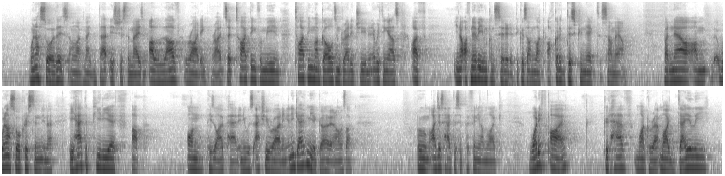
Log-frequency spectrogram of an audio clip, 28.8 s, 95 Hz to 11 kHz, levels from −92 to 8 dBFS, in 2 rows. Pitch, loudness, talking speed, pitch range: 115 Hz, -23 LUFS, 190 wpm, 105-125 Hz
